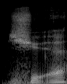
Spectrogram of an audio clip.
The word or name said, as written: xue3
